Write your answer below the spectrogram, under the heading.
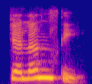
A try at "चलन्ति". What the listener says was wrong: एक तो चलती में चलती ला हलंत हो रहा है, और चलंत में चलंती दीर्घ हो रहा है।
